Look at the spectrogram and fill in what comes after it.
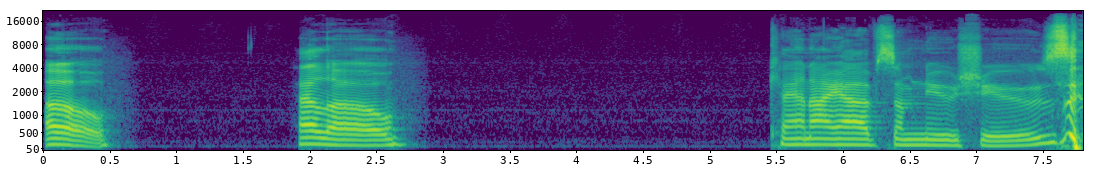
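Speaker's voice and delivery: comically slow, stretched-out, drawn-out words. Describing their dad's slow speech, the speaker imitates him talking comically slowly. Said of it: "Looks like he talks so slow".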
